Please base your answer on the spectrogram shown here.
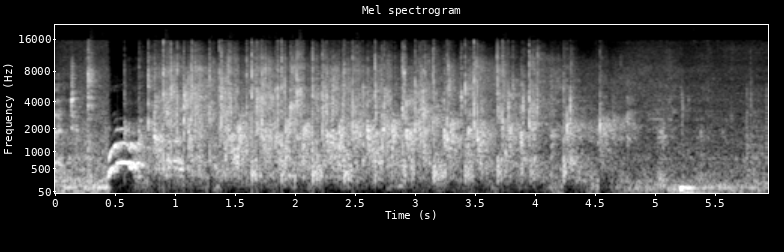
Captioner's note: audience applause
